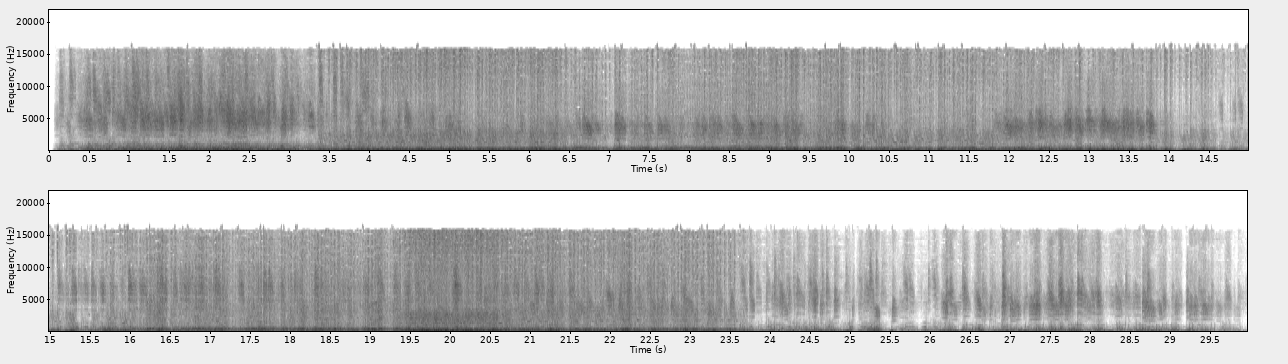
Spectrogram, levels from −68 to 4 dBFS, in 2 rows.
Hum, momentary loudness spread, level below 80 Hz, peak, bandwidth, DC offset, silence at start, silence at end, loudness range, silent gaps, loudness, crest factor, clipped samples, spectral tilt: none; 10 LU; -24 dBFS; -2 dBFS; 17 kHz; 0.7%; 0 s; 0 s; 7 LU; none; -19 LUFS; 16 dB; under 0.1%; -3.5 dB/octave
